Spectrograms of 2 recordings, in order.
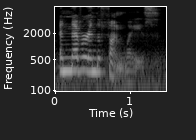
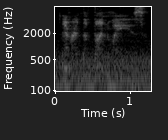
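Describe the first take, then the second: First: Said in the usual way. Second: Whispered cheeky repeat; whispered aside. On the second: Shown as a demonstration. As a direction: whisper it as a secret.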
